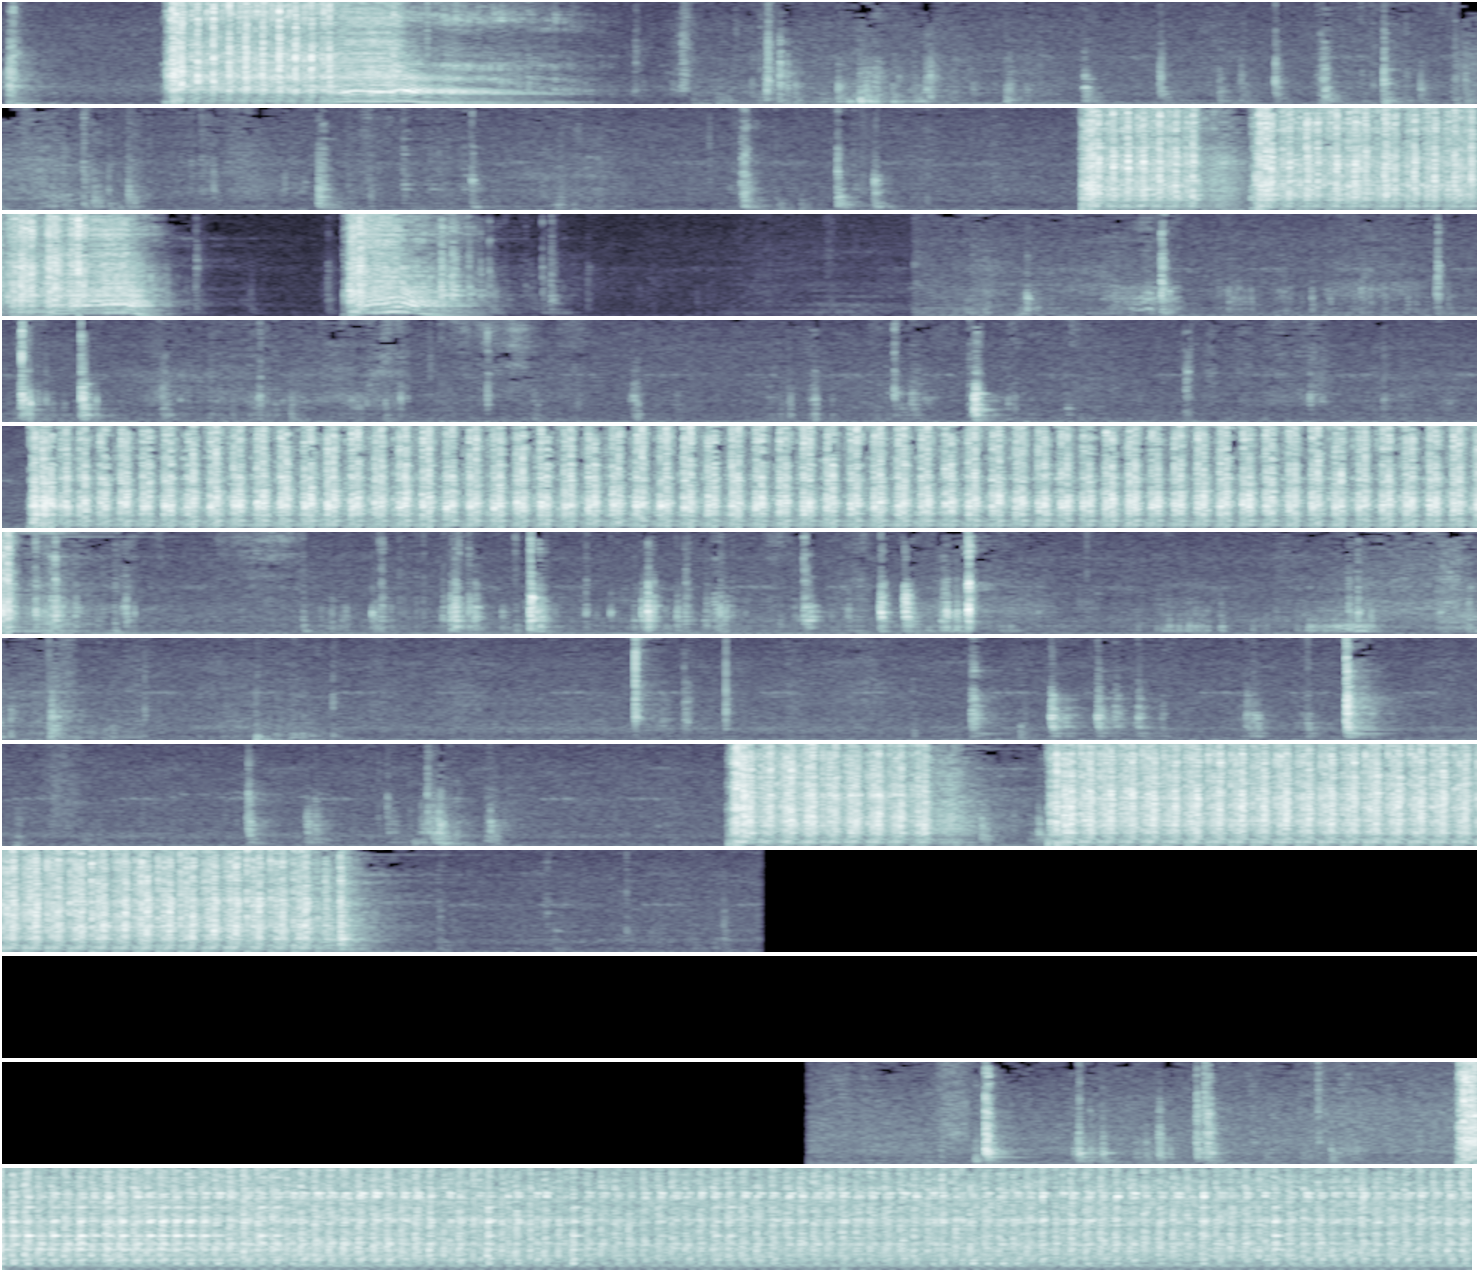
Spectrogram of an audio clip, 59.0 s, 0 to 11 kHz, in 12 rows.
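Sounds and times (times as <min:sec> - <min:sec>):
pneumatic impact wrench hammering: 0:00.0 - 0:02.0, 0:08.5 - 0:11.7, 0:19.8 - 0:25.0, 0:36.8 - 0:40.6, 0:54.0 - 0:58.9.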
